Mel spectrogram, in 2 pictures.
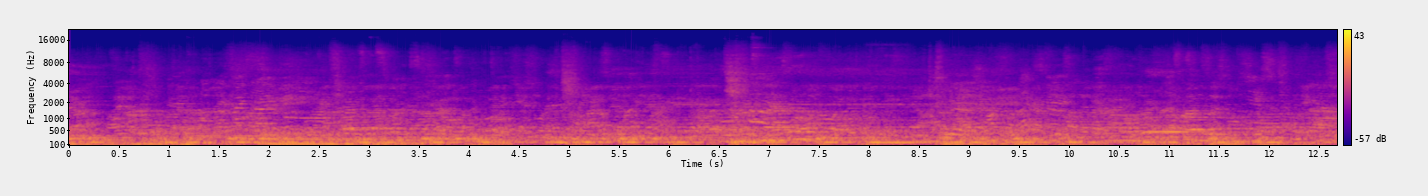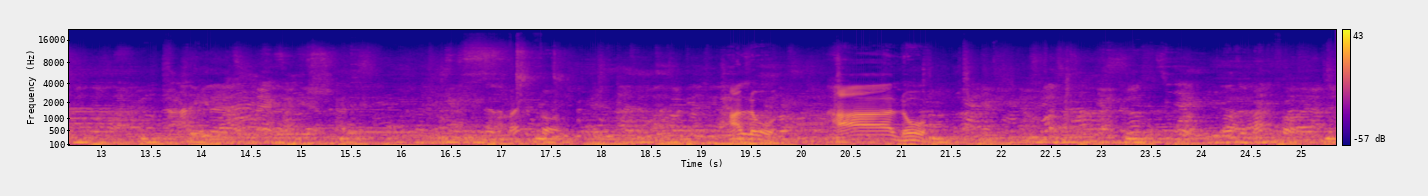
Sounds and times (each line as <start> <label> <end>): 0.0 bar people 25.3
